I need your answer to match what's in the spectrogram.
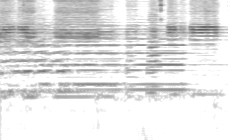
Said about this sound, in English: That's some good honking. That's some good honking.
